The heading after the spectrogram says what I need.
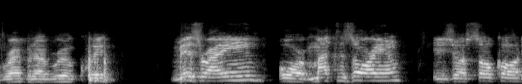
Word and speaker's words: Mizraim: Uh, Mizraim, all right, aka your Egyptians, all right, pronounce Matazarium in the Hebrew, Matazarium in the Hebrew, all right.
